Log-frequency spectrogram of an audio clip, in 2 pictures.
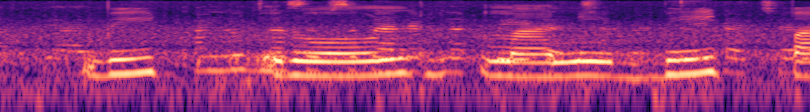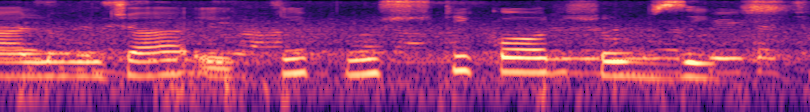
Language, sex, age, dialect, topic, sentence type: Bengali, female, 60-100, Standard Colloquial, agriculture, statement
